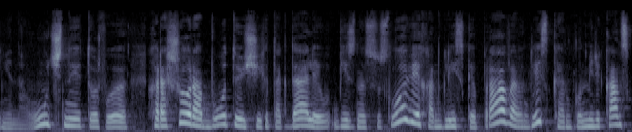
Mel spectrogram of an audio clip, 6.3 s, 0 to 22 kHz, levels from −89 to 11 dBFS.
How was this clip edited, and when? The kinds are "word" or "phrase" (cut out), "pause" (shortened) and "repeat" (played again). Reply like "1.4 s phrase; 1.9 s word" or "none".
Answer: 1.0 s word; 2.6 s word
